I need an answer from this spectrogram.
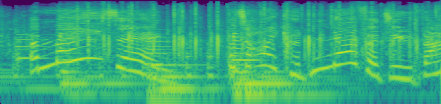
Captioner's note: clapping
